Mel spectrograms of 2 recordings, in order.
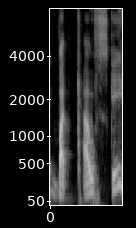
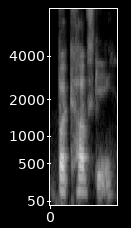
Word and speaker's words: Butkowski: your last name correctly butkowski very close everyone pronounces it like that but it's butkovsky very close you were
